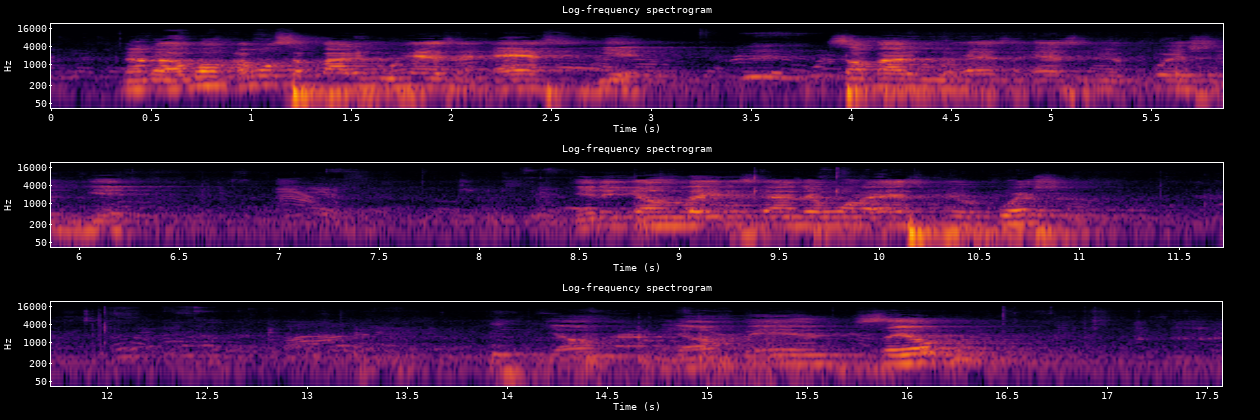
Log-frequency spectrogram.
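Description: A man speaks with animation through a microphone and loudspeakers in a large echoing hall.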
